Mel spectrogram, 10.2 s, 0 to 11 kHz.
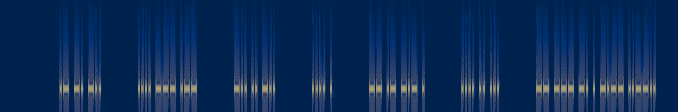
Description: Morse code, heard as a keyed tone, about 46 wpm, 700 Hz. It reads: AND HOW DID HE MAKE HIS MONEY?
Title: 3x Word-Spacing - Sentences from Top 400 Words - 45wpm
